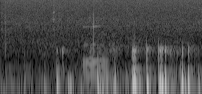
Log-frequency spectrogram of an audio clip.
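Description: Handling noise on a microphone: a run of short knocks and rubs with a low rumble, as a questioner from the floor takes up the microphone, along with a brief hesitant 'uh'.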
